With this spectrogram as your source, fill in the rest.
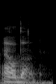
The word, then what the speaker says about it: Eldon: A lot of people do, because when you separate the word, it's eld on, Oh, like right? break it down So into syllables. Okay. Yeah. right. So I get that, but it is Eldon, but it is all good.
